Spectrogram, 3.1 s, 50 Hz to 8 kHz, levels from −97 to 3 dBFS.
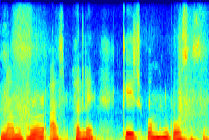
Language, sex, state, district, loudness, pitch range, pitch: Assamese, female, Assam, Sonitpur, -14 LUFS, 195-230 Hz, 200 Hz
